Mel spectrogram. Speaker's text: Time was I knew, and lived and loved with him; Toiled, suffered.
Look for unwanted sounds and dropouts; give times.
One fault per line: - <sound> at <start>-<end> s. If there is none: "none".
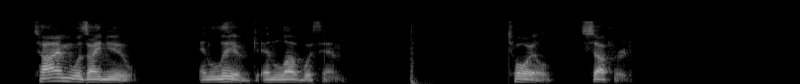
- thud at 4.1-4.4 s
